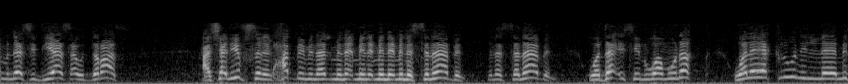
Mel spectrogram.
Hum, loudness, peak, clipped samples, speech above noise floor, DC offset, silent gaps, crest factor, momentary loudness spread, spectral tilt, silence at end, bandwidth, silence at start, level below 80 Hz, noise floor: none; -26 LUFS; -8 dBFS; under 0.1%; 25 dB; 0.8%; none; 18 dB; 8 LU; -5 dB/octave; 0 s; 7.4 kHz; 0 s; -48 dBFS; -51 dBFS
